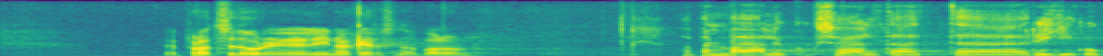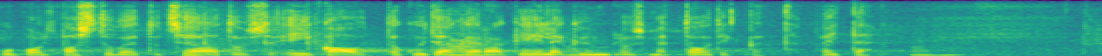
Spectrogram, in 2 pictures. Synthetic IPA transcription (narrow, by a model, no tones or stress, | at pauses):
pro̞t̪se̞d̪uːɾineliːnɑkeɾsnɑpɑlun | mɑpːˑɑnvɑjɑlikˑuksøe̞ld̪̥ɑe̞t̪ːɾiːɡ̥iko̞ɡ̥upo̞ːlt̪ˑvɑst̪uvɤ̞et̪ːˑud̪̥se̞ɑd̪̥use̞jkɑo̞t̪ˑːɑkujd̪ɑɡ̥iæɾɑke̞ːle̞kymblusme̞t̪ːˑo̞ːd̪̥ikːˑɑt̪ːˑɑjt̪ːˑæh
